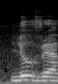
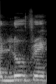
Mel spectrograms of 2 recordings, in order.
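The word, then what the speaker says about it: Louvre: Ceremonial dinner eight iconic लूव्रा museum on July 14। अब लूव्रा museum, लूव्रा या लूव्रे कहा जाता है, उसमें इसमें प्रोनाउंसिएशन फ्रेंच में कुछ और है, लेकिन इंग्लिश में आप लूव्रा म्यूजियम कहेंगे इसको।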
